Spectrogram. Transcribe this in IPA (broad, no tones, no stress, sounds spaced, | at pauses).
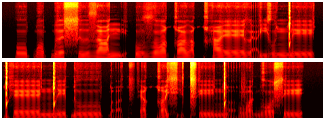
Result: o ɓ ɔ ɓ ə s ɯ ð ɑ nʲ ɛ̰ ʔ o ð ɔ q ʊː qʰ ɛː l a̰ j ʊ ŋ͡ǃ eː ǃʰ ɛː ŋ͡ǃ e ɗ ʊː ɓ ɑ̰ t͡sʼ ɛ q ə sʲ ɛ̰ t͡sʼ eː ŋ͡ǃ ɑ̰ β ɑ ɡ ɔ s e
